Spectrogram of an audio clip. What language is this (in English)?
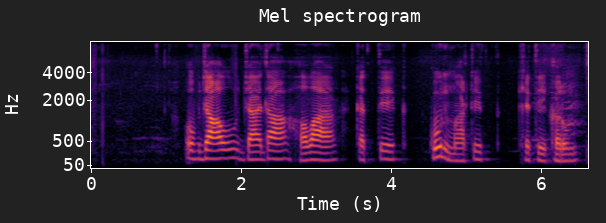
Magahi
